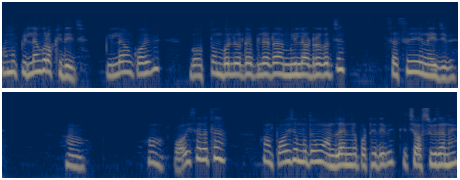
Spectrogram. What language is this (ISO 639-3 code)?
ori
